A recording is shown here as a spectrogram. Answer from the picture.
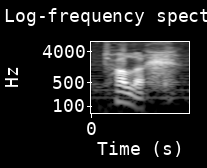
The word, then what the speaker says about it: Tulloch: But by the way, for all of those of you who don't know, Tulloch is a Scottish name that's best pronounced in the Scottish way, Tulloch, with the ch in the end, okay? And just like Buchanan, okay?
